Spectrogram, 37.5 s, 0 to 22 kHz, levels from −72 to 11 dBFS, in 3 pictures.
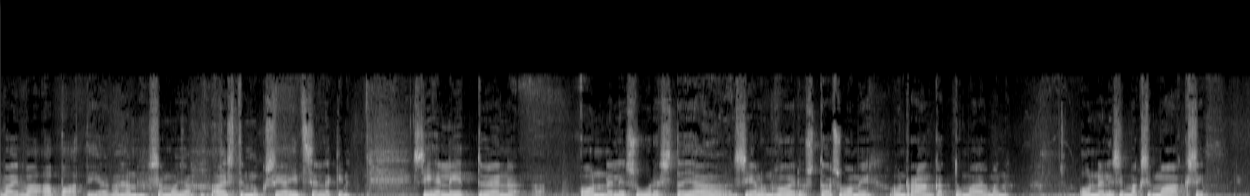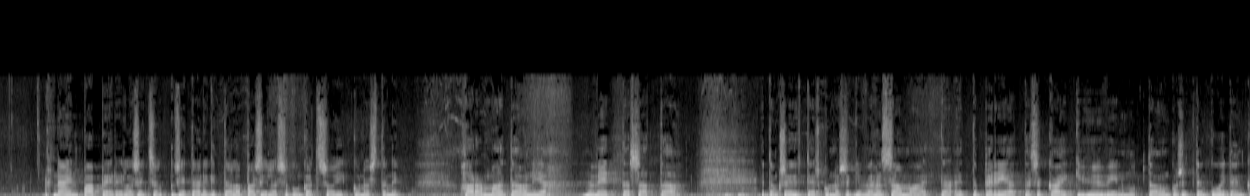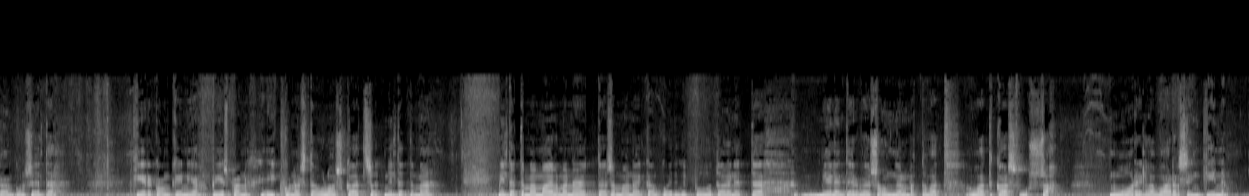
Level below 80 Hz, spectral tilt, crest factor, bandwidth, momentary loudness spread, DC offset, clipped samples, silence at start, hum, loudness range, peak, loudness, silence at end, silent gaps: -28 dBFS; -6 dB/octave; 14 dB; 14 kHz; 8 LU; under 0.1%; under 0.1%; 0 s; none; 2 LU; 0 dBFS; -15 LUFS; 0 s; none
